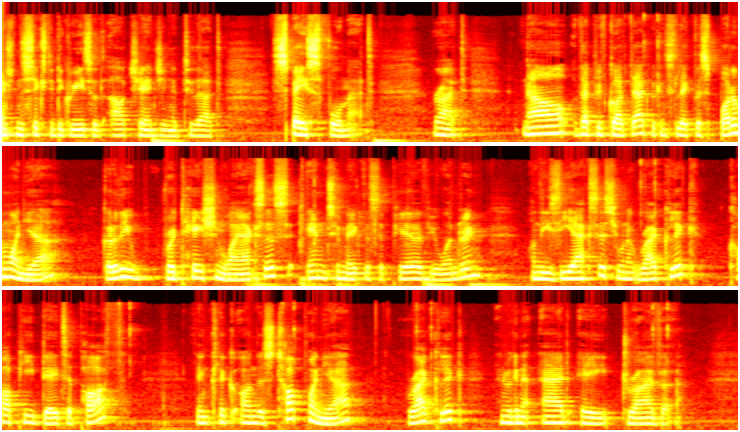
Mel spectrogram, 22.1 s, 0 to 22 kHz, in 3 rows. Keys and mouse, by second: 6.4 click, 10.3 n, 10.8 n, 13.8-16.1 drag, 17.4 click, 18.9-21.4 drag.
